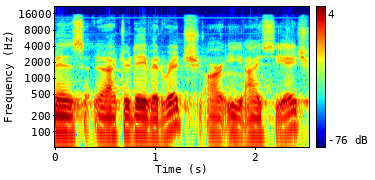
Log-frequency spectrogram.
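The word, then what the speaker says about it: Reich: David rich rei CH r apologize for my own mispronunciation I'm the president and chief operating officer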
